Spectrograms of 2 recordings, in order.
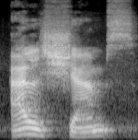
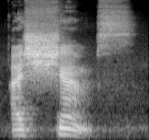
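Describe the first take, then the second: First: The L is clearly pronounced before sh. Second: The L merges into a doubled sh sound. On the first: The speaker calls it wrong. "We didn't say al-shams" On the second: The speaker calls it right. "we didn't pronounce the lam"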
